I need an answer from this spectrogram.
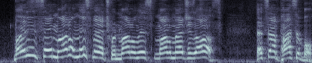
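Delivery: very high, excited, exuberant stand-up comic delivery. Puzzling over a software error message, slipping into a Seinfeld voice. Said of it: "I'm doing my Seinfeld voice by accident".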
